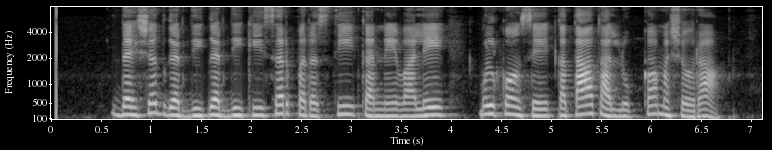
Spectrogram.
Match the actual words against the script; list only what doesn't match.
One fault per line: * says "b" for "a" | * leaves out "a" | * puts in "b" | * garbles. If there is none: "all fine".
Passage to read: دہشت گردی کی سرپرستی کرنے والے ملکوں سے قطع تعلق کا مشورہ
* puts in "گردی"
